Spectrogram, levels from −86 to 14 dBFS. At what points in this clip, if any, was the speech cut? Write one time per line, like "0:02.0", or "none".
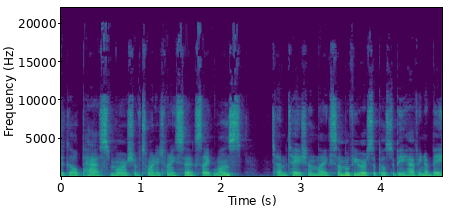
0:02.7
